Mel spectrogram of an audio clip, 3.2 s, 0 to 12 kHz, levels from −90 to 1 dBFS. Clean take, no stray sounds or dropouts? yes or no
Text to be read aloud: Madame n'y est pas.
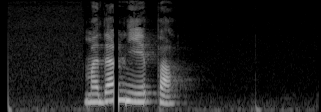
no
